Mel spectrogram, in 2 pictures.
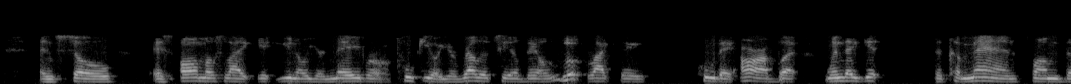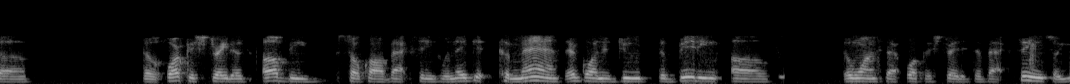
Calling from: Akron, Ohio, United States; from Akron, Ohio.

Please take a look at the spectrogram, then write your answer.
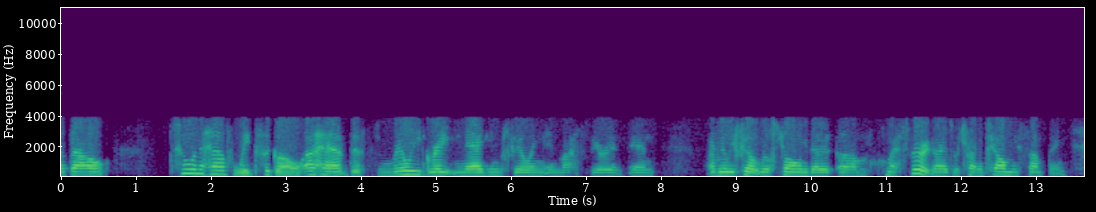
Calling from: Denver, Colorado, United States; I'm calling from Denver.

